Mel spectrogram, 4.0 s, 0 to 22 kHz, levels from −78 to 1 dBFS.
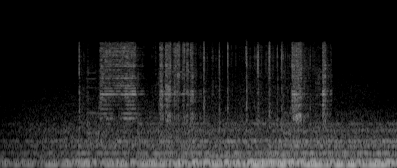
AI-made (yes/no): no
